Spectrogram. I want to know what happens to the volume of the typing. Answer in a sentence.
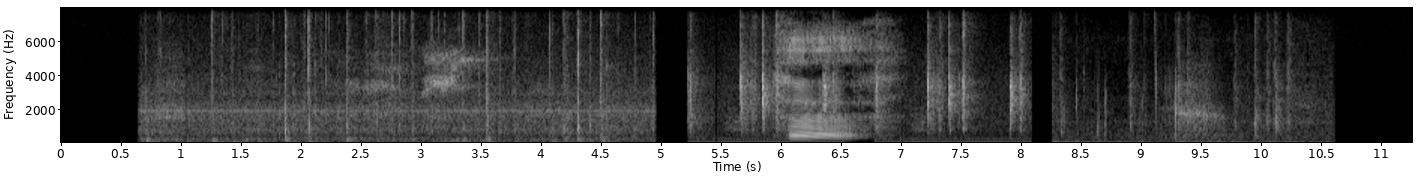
The loudness of the typing goes down.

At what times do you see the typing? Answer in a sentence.
You can hear the typing from 0.7 to 10.6 s.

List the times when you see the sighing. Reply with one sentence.
You can hear the sighing from 2.0 to 3.6 s and from 6.0 to 6.9 s.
